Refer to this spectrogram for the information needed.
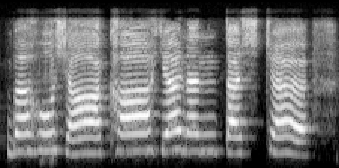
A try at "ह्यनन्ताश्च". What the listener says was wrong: Hyanantascha. Ta is dirgha.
